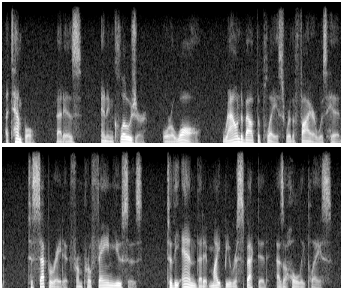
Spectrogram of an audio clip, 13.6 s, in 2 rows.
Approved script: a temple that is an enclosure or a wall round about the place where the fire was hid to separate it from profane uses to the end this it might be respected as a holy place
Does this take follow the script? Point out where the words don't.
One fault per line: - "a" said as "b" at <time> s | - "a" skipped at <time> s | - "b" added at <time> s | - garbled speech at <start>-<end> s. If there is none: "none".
- "this" said as "that" at 10.7 s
